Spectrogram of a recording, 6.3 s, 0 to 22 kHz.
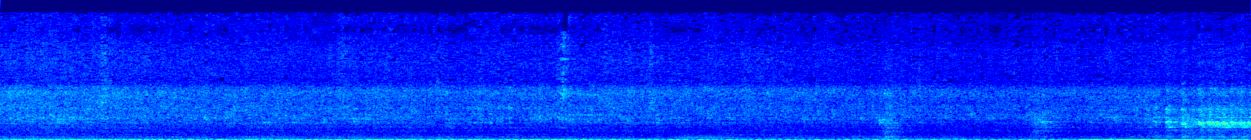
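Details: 3UZ-FE V8-swapped Mercedes C-class cold-started for the first time in 4 months (battery 11.5 V at ignition on): deep, even V8 rumble settling into a steady idle, no knocks or misfires; starts without issues, a normal clean cold start.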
